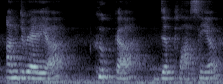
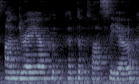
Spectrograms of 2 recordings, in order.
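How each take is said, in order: First: The name is said slowly. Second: The name is said at normal speed.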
